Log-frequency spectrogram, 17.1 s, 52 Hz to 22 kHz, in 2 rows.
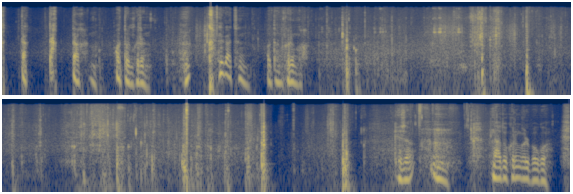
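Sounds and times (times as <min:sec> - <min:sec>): rustling: 0:02.4 - 0:13.9
wooden logs knocking: 0:04.2 - 0:06.2, 0:07.0 - 0:12.8, 0:13.5 - 0:14.0.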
